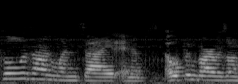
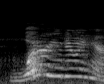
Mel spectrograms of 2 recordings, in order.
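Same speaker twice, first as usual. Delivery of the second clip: higher, louder call; 10 semitones higher, 6 dB louder than usual. Retold or imitated. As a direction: shout across to them. Calling to passing musicians.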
